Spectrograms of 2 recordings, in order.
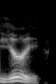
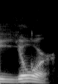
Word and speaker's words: Eure: i'm pronouncing it wrong it's not yuri i've always pronounced it yuri it's your wesley yore oh so i have to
